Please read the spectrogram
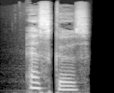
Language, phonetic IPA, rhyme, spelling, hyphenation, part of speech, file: Hungarian, [ˈɛskøz], -øz, eszköz, esz‧köz, noun, Hu-eszköz.ogg
- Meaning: 1. instrument, tool, utensil 2. means, medium, vehicle, device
